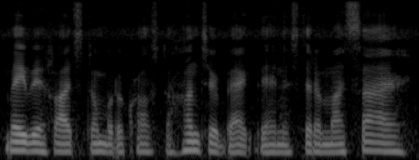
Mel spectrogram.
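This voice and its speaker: A man playing a wry, world-weary vampire hunter in an intimate audio roleplay, teasing and sardonic, with unhurried pauses. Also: fairly low pitch, fairly even intonation, a little hiss or hum, natural voice. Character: wry, world-weary one-armed male vampire hunting his own kind. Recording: nature ambience laid under voice. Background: forest ambience with crickets and insects.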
